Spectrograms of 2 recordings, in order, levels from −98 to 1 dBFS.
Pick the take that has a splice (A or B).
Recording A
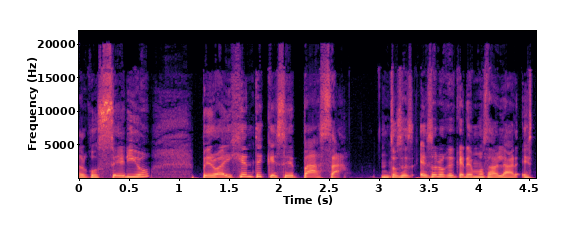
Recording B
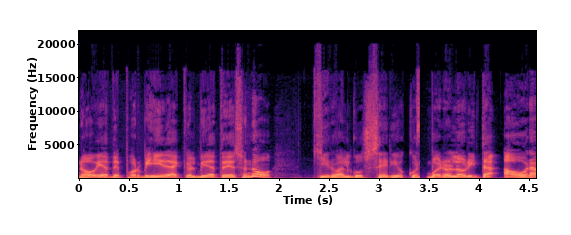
B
